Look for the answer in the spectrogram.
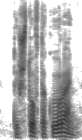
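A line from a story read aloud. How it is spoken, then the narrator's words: Mother's whisper. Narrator (Russian): шепнула мать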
